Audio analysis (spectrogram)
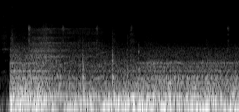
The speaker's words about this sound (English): because it goes into an intersection and the light turns red and the car kind of panics for a minute, and there's cars coming towards us and there's a car getting closer, and then it decides, okay, now it's time to turn left in front of this car.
